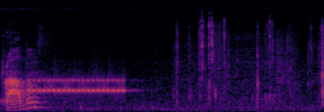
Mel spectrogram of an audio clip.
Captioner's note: phone ringing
